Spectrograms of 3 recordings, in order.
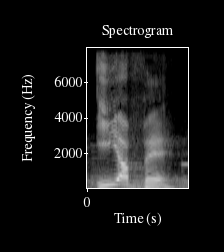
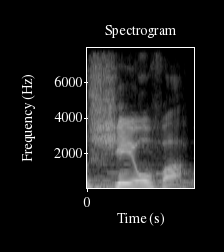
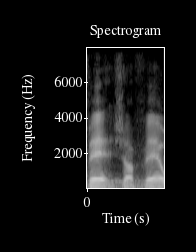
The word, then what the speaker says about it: Iavé: Foi aportuguesada, vamos dizer assim, porque a expressão mais correta para nós tentarmos pronunciar seria Iavé, e não Jeová. Então, quando nós pensamos no nome sagrado de Deus, seria o Iavé, né? Ou Javé ou Iavé, porque nos traz aí essa transliteração, né?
